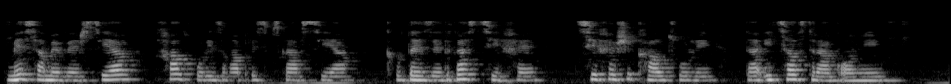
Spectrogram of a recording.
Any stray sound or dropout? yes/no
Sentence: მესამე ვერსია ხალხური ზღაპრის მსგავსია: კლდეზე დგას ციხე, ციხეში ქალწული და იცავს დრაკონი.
no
